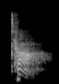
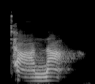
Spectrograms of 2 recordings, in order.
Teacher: It is an aspirated T sound, like an English T in true or tense.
